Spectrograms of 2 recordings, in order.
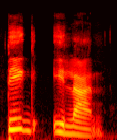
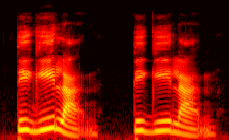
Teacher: when there's a hyphen in it, you have to have that glottal stop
